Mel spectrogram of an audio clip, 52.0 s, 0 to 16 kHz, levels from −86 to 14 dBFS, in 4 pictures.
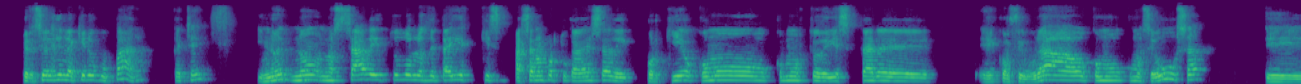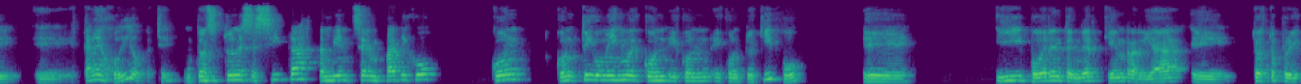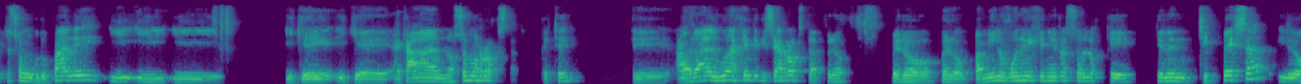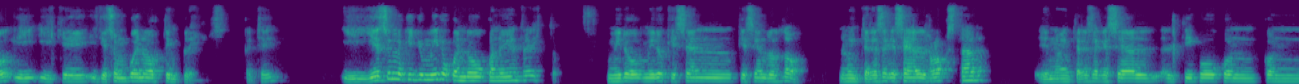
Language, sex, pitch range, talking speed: English, male, 145-190 Hz, 175 wpm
